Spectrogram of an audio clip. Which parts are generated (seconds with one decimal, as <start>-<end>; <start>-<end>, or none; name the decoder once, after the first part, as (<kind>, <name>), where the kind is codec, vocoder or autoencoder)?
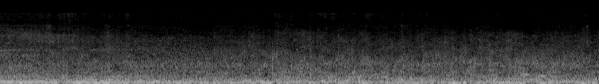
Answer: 0.4-1.3 (codec, HILCodec); 2.1-6.0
